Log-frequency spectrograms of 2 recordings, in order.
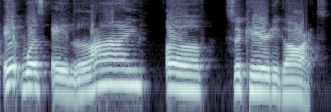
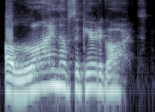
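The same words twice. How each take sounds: First: "line" stretched out long, every word slow and weighty; slow, drawn-out emphasis on "line of security guards"; emphatic reminder. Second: "line of security guards" restated more evenly; emphatic repeat. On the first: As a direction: spell out "it was a line of security guards" slowly, leaning hard on "line". Emphatic reminder, then repeated faster. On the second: Repeats the reminder more briskly. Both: Real, not acted.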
